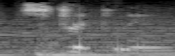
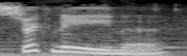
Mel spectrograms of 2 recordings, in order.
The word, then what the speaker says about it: strychnine: Strychnine. It just doesn't look like the word. It doesn't look like it. That's how you say it. That's how you say it. Strychnine.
